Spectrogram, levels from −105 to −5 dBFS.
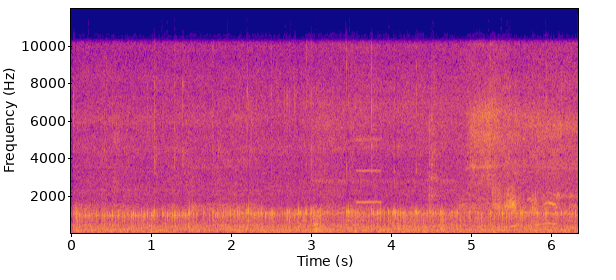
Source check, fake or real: fake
